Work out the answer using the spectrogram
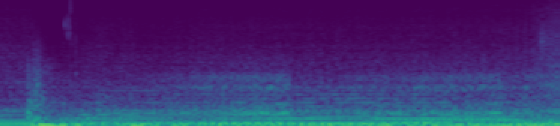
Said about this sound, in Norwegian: Ja. Motoren i gang, så er det bare til å kjøre ned.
